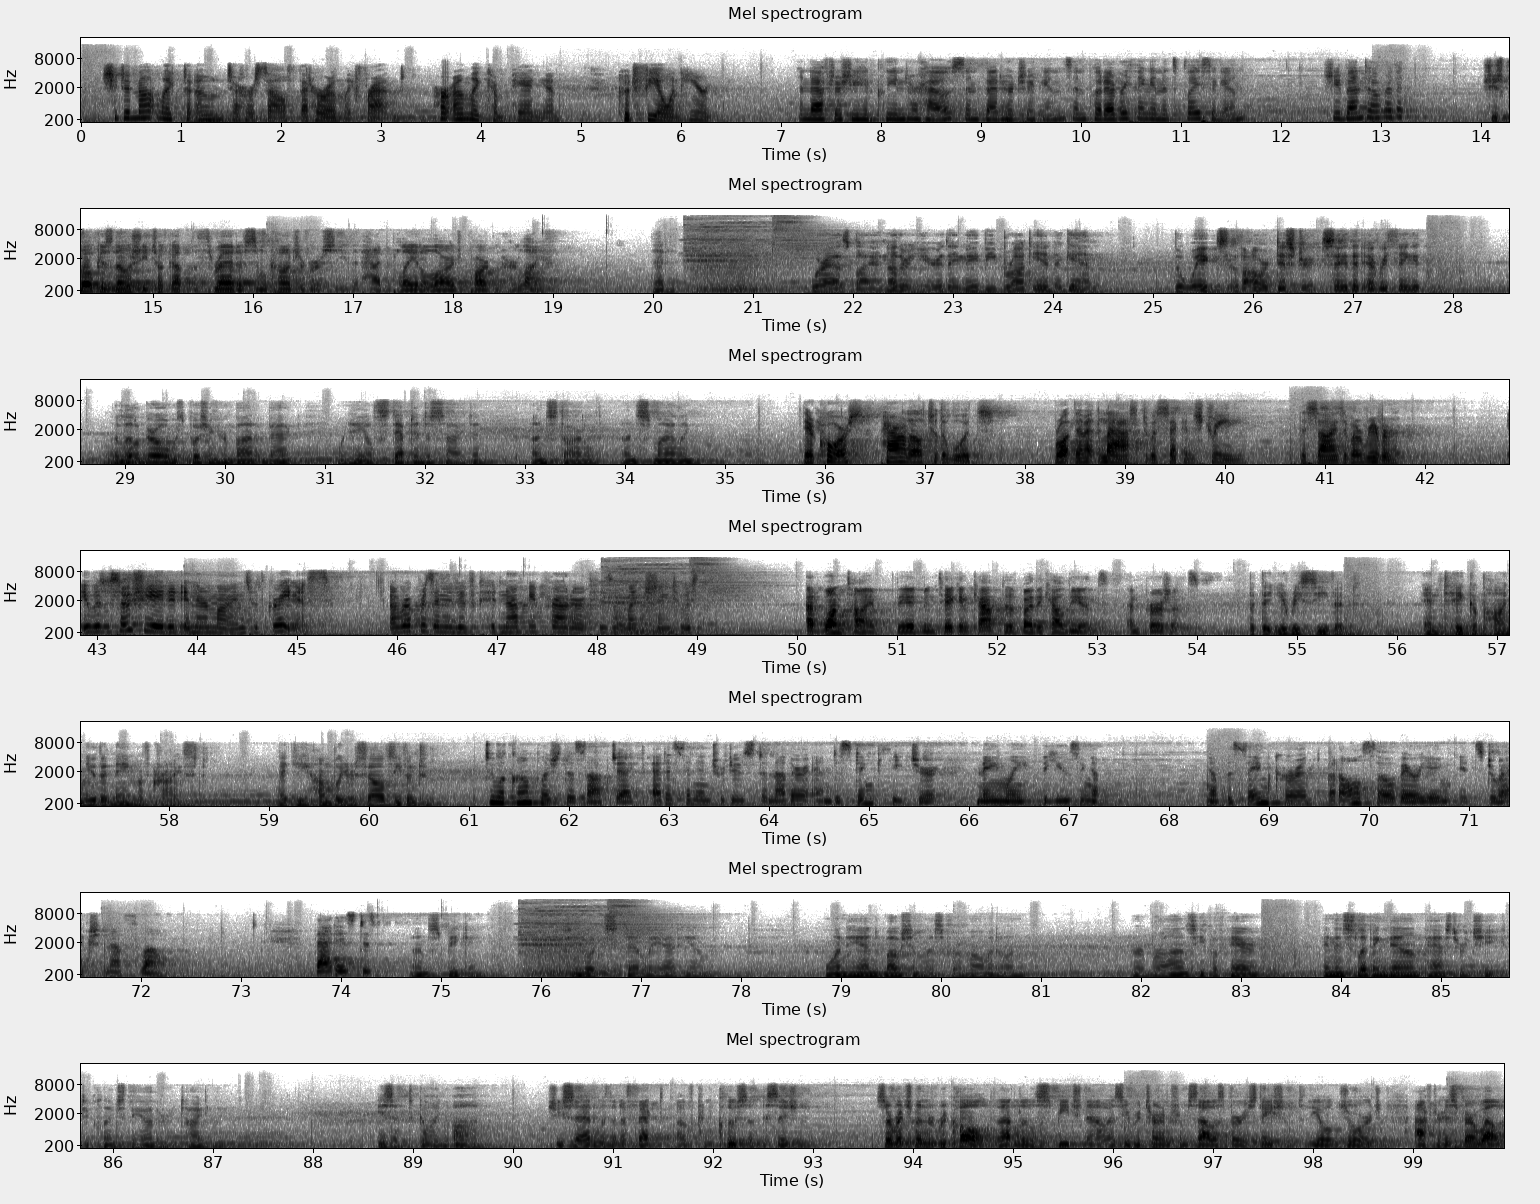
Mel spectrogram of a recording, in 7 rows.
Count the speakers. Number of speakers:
10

